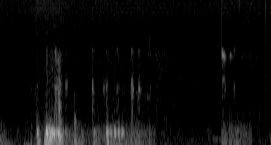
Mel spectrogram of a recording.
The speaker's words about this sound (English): I mean, I hear you chewing.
